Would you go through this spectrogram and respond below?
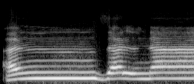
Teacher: Nun mati bertemu zal juga kena dengung.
